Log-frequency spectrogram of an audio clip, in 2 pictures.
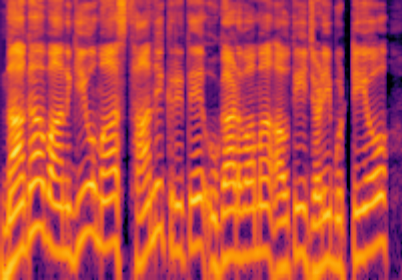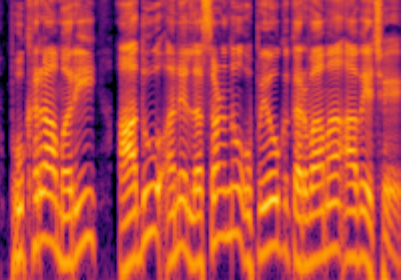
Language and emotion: Gujarati, neutral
